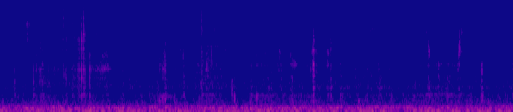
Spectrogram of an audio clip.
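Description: A person biting into and chewing a soft tortilla wrap close to the microphone: irregular small mouth clicks and smacks over a low steady hum.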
